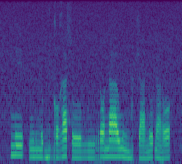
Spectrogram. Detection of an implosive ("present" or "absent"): present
